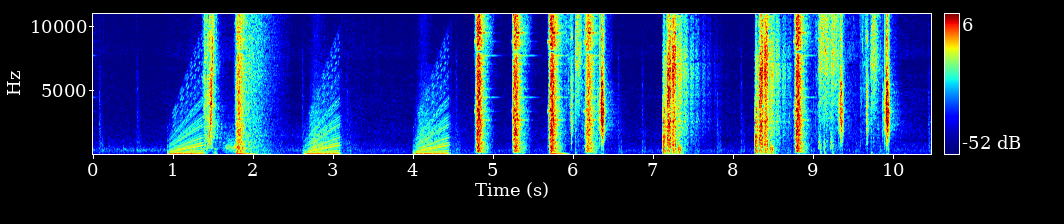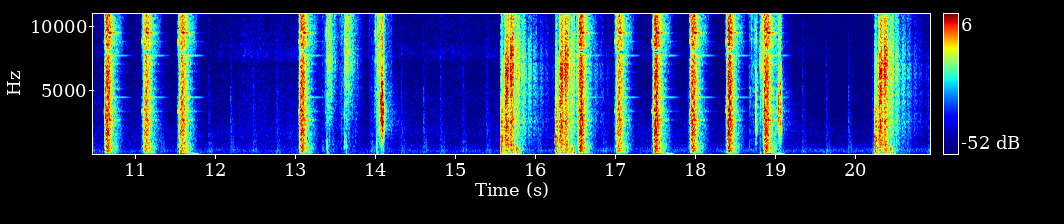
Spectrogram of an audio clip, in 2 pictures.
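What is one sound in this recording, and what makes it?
Rock breaks apart with heavy thuds.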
